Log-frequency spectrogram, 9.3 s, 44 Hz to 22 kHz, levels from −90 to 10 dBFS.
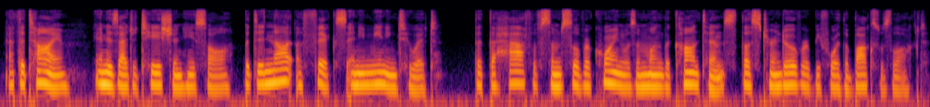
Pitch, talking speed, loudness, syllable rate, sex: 155 Hz, 225 wpm, -18 LUFS, 5.8 syllables/s, female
